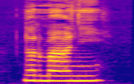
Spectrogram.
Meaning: normal, usual, ordinary, regular
- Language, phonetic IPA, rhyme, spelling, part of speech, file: Czech, [ˈnormaːlɲiː], -aːlɲiː, normální, adjective, Cs-normální.ogg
